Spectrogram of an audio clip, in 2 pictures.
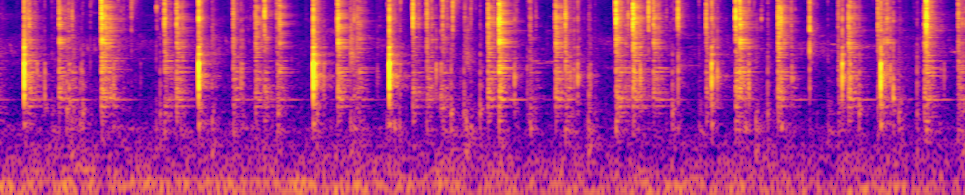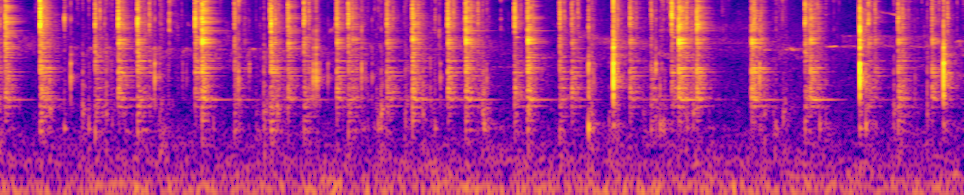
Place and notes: Aincourt, France - Abandoned sanatorium
Sound of the drops inside an abandoned sanatorium. Because of vandalism, everything is broken. Drops fall on a metal plate.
